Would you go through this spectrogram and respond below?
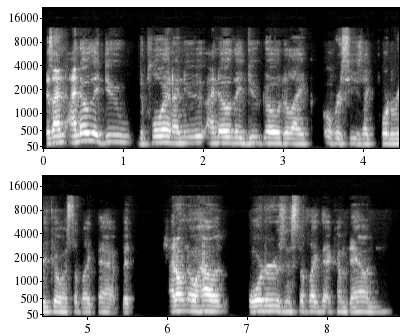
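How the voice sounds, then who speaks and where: Male host, warm-toned, casual and chatty, plenty of fillers. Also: fairly high pitch, brisk. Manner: relaxed, chatty, with many fillers. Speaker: podcast host. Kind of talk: casual interview chat.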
